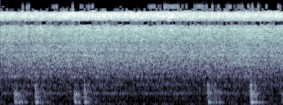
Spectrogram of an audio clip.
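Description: Wood apple pulp is stirred in a pan for pickle, a soft, quiet sizzle broken by short scraping strokes in small bursts, close by.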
